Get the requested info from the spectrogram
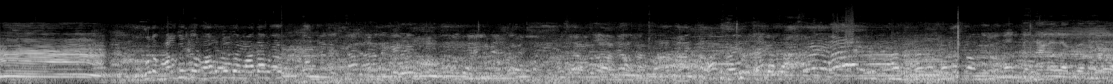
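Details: Cattle lowing at a busy Bangladeshi cattle market in Brahmanbaria on 31 May 2024, where a farmer buys a Sahiwal bull: a loud, drawn-out harmonic moo opens, then fainter moos are heard through steady crowd chatter and shouting.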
